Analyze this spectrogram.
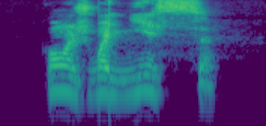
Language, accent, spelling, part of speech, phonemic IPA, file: French, Canada, conjoignissent, verb, /kɔ̃.ʒwa.ɲis/, LL-Q150 (fra)-conjoignissent.wav
- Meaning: third-person plural imperfect subjunctive of conjoindre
